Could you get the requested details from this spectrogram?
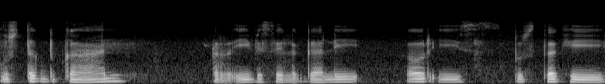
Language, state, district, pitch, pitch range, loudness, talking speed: Kurukh, Chhattisgarh, Jashpur, 115 Hz, 110-120 Hz, -20 LUFS, 110 wpm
